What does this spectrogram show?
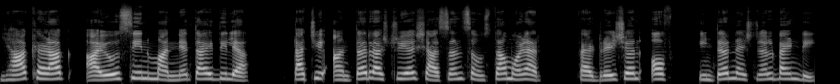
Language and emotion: Goan Konkani, neutral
